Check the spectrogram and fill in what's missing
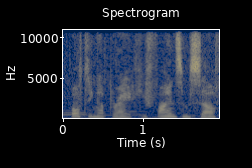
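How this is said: It is read in a soft, cozy voice.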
